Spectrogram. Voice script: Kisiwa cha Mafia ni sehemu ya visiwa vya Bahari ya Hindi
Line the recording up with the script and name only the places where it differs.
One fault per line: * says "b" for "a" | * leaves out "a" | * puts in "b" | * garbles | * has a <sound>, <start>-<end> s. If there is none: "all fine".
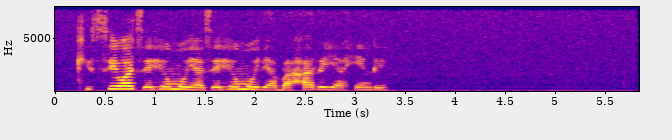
* leaves out "cha Mafia ni"
* says "sehemu" for "visiwa"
